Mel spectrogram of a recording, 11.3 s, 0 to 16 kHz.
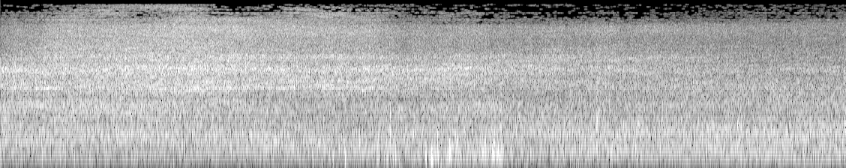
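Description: Turbocharged 2.0-litre four-cylinder of a 2013 Hyundai Santa Fe idling, heard as a steady, even noise with no clear engine note. A few faint short sounds come about halfway through.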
